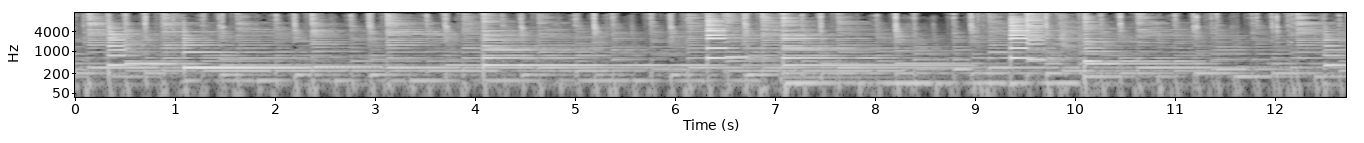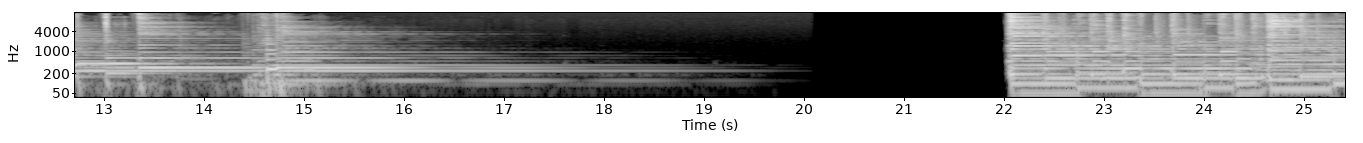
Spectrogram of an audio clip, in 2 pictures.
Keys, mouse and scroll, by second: 0.0 right click, 0.2 click, 1.2 right click, 1.5 click, 2.2 middle click, 2.4 shift+middle click, 2.5 middle click, 2.6 click, 3.1 f, 3.2 click, 3.5 ctrl+right click, 3.7 shift+right click, 3.9 click, 4.8 click, 4.9 shift+middle click, 5.2 ctrl+right click, 5.5 click, 5.7 click, 6.6 shift+middle click, 6.8 middle click, 7.1 shift+middle click, 7.2 shift+middle click, 7.2 ctrl+right click, 7.5 ctrl+right click, 7.7 f, 7.8 click, 8.6 click, 9.2 ctrl+z, 9.3 middle click, 9.7 f, 10.0 shift+click, 10.6 middle click, 11.6 ctrl+right click, 11.8 shift+right click, 12.0 right click, 12.1 f, 12.3 click, 13.2 middle click, 13.3 right click, 13.6 click, 14.3 middle click, 14.5 click, 14.7 right click, 15.6 click, 16.7 middle click, 17.6 middle click, 18.0 right click, 18.5 click, 19.2 f, 19.5 click, 19.8 click, 20.7 click, 20.9 right click, 21.1 click, 21.3 click, 22.0 click, 22.0 right click, 22.5 click, 22.6 click, 22.9 right click, 23.6 click, 24.3 middle click, 25.0 ctrl+right click.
